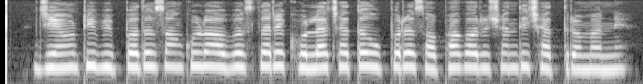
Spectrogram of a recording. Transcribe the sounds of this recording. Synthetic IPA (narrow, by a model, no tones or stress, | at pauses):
d͡ʒeũʈibipɔd̪ʱɔsɔŋkuɭɔːbɔst̪ʰaɾekʰolat͡ʃʰat̪ɔupɔɾɔsɔpʰakɔɾut͡ʃʰɔnt̪it͡ʃʰat̪ɾɔmane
